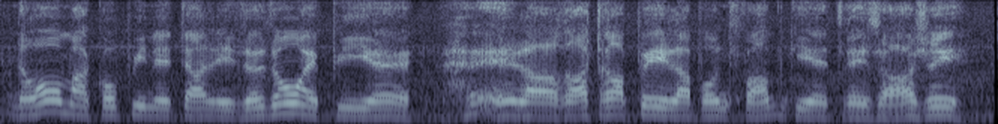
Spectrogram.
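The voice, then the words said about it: Slight regional accent. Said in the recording (French): “une personne avec un petit accent”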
